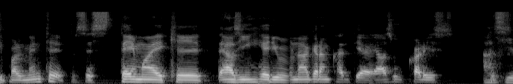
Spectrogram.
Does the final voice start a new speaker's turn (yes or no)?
no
